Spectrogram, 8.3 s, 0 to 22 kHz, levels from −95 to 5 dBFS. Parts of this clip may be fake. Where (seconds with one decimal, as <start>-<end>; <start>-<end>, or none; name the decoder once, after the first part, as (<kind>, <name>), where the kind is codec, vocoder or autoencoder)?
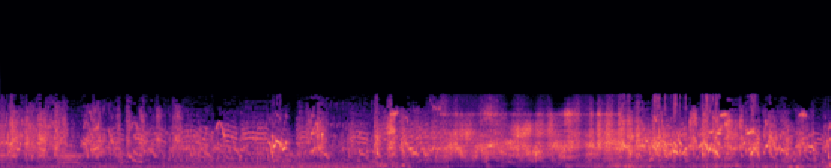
4.4-6.2 (codec, SNAC)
